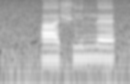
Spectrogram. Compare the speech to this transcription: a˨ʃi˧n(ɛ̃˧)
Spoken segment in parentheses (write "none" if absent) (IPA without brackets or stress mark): ɛ˧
